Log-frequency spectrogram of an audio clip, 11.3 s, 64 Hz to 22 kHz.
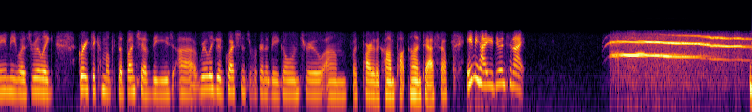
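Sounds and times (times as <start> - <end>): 
speech: 0.0 - 8.0
long high-pitched playful Halloween-style scream: 9.0 - 11.2.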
